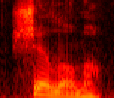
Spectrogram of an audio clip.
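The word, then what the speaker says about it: שלמה: Shilomo. So that's the first rule. The beginning of a word, you always pronounce it.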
